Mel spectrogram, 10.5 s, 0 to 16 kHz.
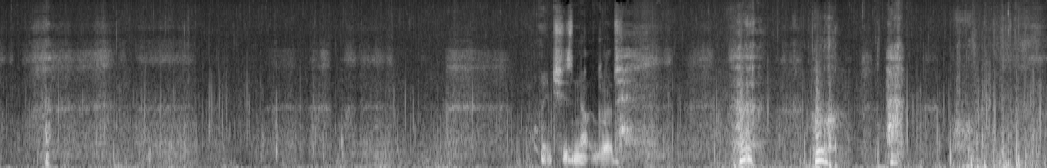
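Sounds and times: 
rain pattering outdoors: 0.0s - 10.4s
water dripping: 0.0s - 10.4s
speech: 5.4s - 6.7s, 8.2s - 8.4s.

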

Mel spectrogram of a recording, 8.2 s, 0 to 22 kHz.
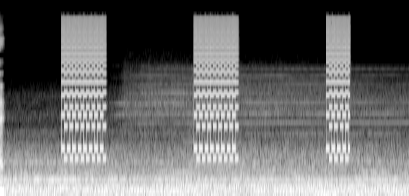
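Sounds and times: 
steady low hum: 0.0s - 8.1s
telephone ringback tone while calling: 1.2s - 2.2s, 3.9s - 4.8s, 6.6s - 7.0s.

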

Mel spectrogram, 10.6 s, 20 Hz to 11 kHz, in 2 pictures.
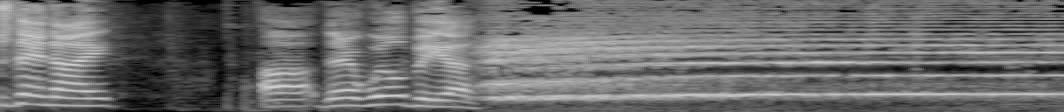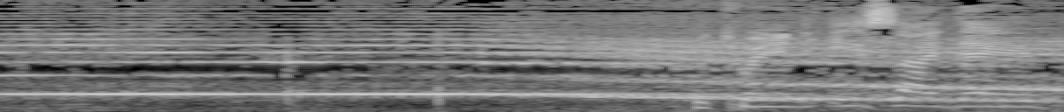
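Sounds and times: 
speech: 0.0s - 0.6s, 1.3s - 2.5s, 8.8s - 10.6s
fake siren wail: 2.3s - 10.6s.

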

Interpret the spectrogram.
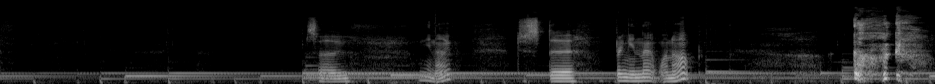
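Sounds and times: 
speech: 3.1s - 7.2s
cough: 8.5s - 9.3s.

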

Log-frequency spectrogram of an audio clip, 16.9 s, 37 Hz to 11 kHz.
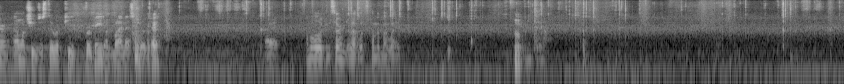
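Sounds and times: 
low hum: 0.0s - 16.8s
speech: 0.2s - 4.1s, 5.3s - 8.1s, 10.3s - 11.0s
typing on a computer keyboard: 3.0s - 5.9s, 6.6s - 16.6s.

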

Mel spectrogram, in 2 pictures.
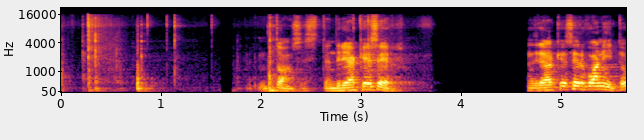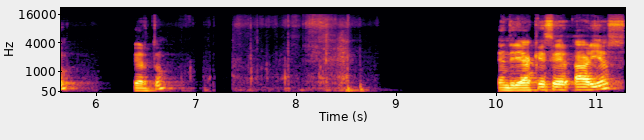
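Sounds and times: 
speech: 2.0s - 3.5s, 4.7s - 5.8s, 6.4s - 6.8s, 10.1s - 11.2s
paper and pencil being taken out: 7.0s - 8.8s.

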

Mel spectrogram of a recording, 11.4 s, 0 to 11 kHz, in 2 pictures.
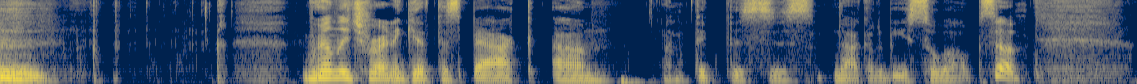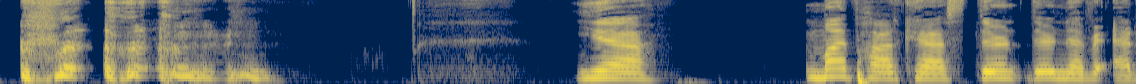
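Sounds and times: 
person losing their voice clearing throat: 0.0s - 0.4s, 5.8s - 7.1s
speech: 1.5s - 7.8s, 8.6s - 9.0s, 9.7s - 11.3s.

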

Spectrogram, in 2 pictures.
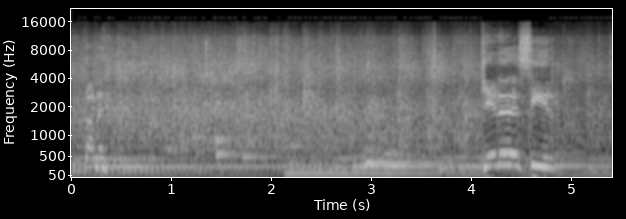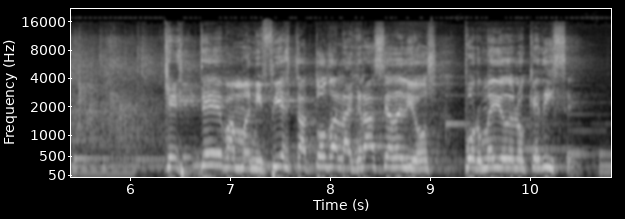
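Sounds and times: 
church audience applause: 0.0s - 7.0s
sustained musical tones: 0.0s - 9.0s
speech: 0.2s - 0.6s, 4.1s - 5.6s, 6.4s - 10.8s.

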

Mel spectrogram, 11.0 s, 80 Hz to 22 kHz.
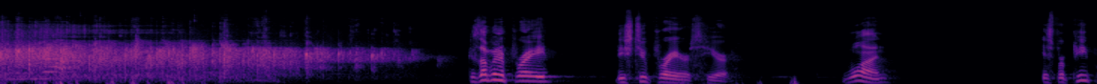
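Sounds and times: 
audience clapping hands in sustained applause: 0.0s - 4.6s
speech: 4.7s - 5.6s, 6.2s - 7.4s, 8.5s - 9.0s, 10.4s - 10.9s.

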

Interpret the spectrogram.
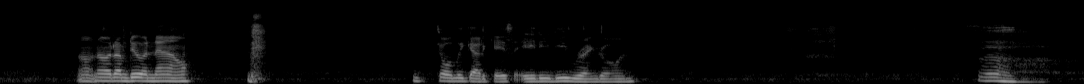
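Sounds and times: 
faint noise: 0.0s - 10.8s
speech: 0.8s - 2.7s, 4.1s - 6.4s, 9.8s - 10.4s
big yawn: 9.7s - 10.8s.

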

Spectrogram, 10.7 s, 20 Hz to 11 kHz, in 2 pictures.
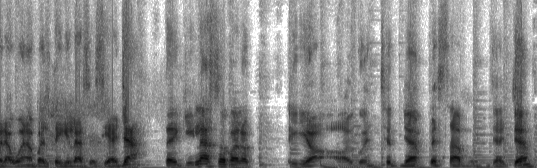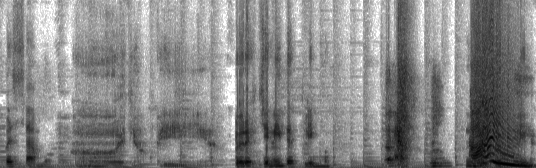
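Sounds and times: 
speech: 0.0s - 10.7s
person sneezing: 9.2s - 9.7s.

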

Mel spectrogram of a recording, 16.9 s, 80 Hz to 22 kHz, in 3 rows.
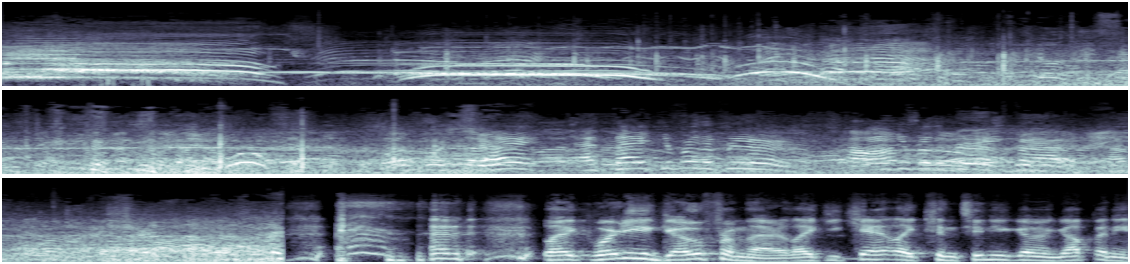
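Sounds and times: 
large crowd shouting in unison: 0.0s - 3.2s
crowd cheering and whooping: 0.0s - 7.8s
laughter: 4.2s - 8.0s, 11.0s - 14.1s
speech: 8.6s - 12.7s, 13.4s - 16.8s.

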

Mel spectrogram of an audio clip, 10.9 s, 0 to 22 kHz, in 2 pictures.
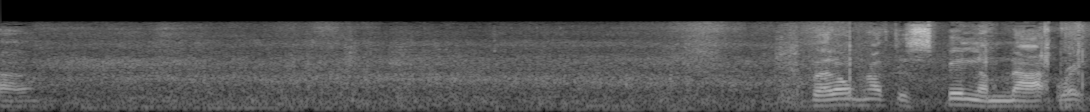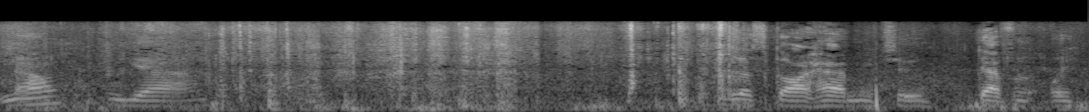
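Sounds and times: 
bus passing: 0.0s - 6.5s
road traffic roar at a bus stop: 0.0s - 10.8s
speech: 4.0s - 6.6s, 9.1s - 10.8s.

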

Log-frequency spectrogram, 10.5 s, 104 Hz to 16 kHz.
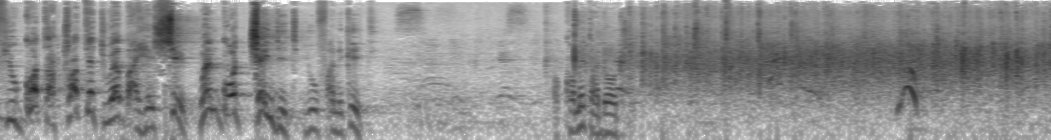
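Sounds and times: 
speech: 0.0s - 3.8s, 5.5s - 6.6s
audience clapping: 5.4s - 10.5s.

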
